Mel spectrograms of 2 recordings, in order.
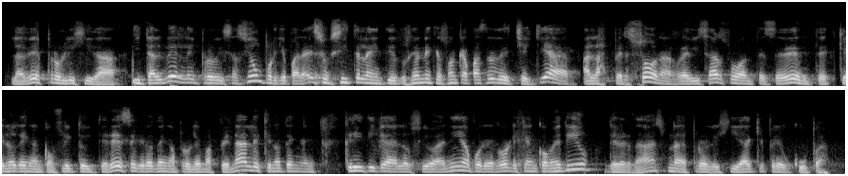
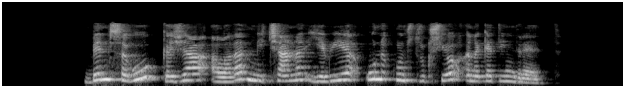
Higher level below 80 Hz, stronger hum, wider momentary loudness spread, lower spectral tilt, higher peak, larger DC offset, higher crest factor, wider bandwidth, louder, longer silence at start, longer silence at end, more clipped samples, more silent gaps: first, -46 dBFS vs -64 dBFS; neither; second, 4 LU vs 8 LU; first, -7 dB/octave vs -3 dB/octave; about the same, 0 dBFS vs -2 dBFS; neither; about the same, 14 dB vs 16 dB; first, 9.2 kHz vs 8.2 kHz; about the same, -16 LUFS vs -16 LUFS; second, 0.1 s vs 0.85 s; second, 0.15 s vs 0.8 s; neither; neither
